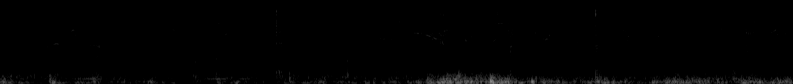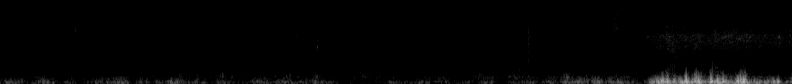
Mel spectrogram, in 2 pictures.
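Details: Herd of cows eating grass in a pasture, munching in a steady rhythm about four bites per second, with two louder close bursts of tearing and chewing, one early and one at the end.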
